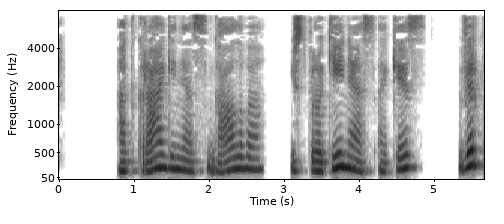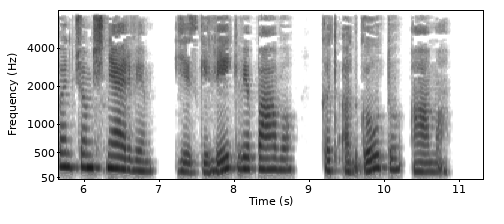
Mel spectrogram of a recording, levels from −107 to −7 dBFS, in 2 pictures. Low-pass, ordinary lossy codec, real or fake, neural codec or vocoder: 7.2 kHz; MP3, 32 kbps; real; none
